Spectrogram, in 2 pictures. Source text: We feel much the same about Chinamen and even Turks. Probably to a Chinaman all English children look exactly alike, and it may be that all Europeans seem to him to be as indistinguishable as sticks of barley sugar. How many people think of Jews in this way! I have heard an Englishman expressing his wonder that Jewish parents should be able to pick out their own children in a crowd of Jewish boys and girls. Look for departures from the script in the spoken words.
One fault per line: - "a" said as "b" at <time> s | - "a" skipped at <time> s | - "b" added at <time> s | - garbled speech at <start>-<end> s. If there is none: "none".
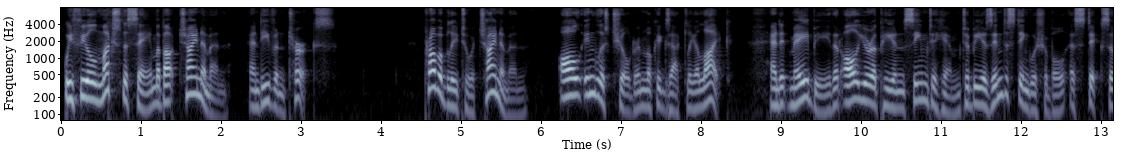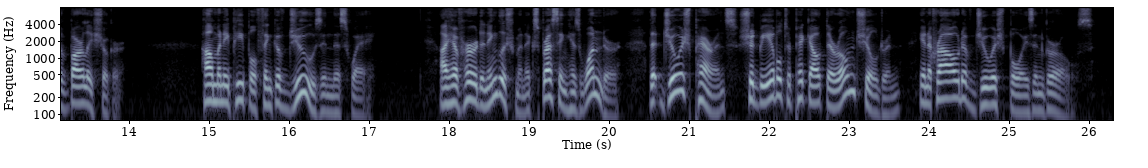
- "a" skipped at 24.0 s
